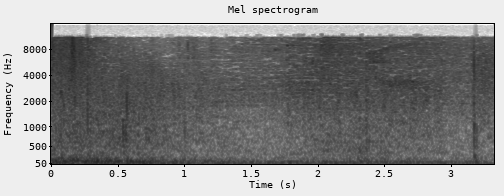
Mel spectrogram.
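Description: A Confringo blasting spell in Hogwarts Legacy lands as a deep, rumbling boom that decays slowly, followed by a smaller pop near the end.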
